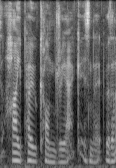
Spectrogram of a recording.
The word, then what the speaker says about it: hypochondriac: Because it's not hyperchondria, is it? It's hypochondriac.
